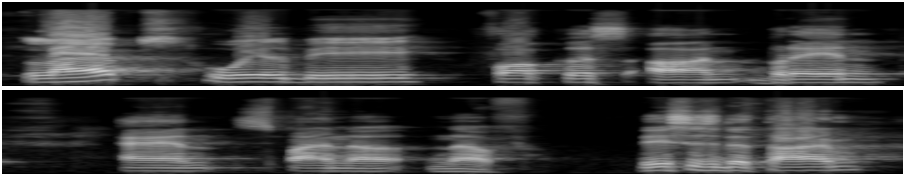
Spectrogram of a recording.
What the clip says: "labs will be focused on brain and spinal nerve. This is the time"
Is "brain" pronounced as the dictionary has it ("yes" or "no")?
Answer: yes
